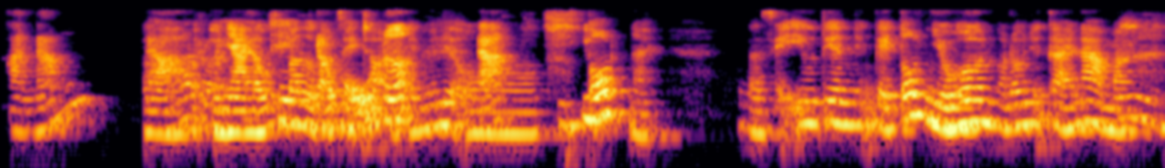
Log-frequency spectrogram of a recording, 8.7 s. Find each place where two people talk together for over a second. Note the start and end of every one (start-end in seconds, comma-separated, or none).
1.1-3.0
